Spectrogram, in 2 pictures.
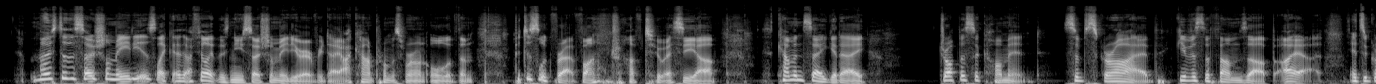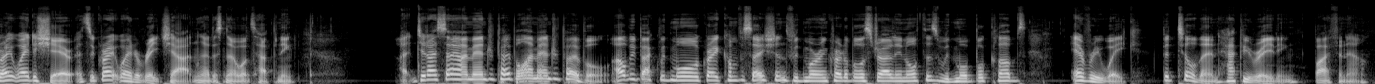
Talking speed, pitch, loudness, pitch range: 225 wpm, 155 Hz, -16 LUFS, 120-185 Hz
